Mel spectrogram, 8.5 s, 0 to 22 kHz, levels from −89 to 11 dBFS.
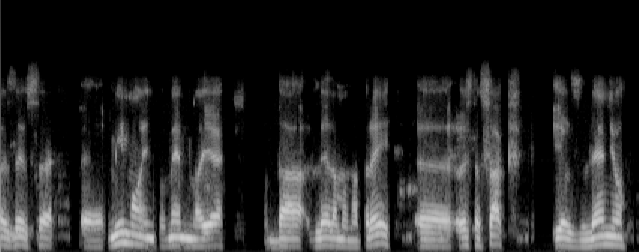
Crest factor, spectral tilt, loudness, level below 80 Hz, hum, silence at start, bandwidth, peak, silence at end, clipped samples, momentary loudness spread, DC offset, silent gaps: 14 dB; -7.5 dB/octave; -16 LUFS; -60 dBFS; none; 0 s; 7 kHz; -2 dBFS; 0.2 s; under 0.1%; 8 LU; under 0.1%; none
